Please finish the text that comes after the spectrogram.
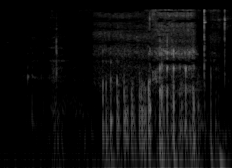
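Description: Bubbling of water in a silicone bong with a glass-on-glass connection as cannabis is smoked, starting as faint gurgles and swelling into a steady, rapid burbling rumble for about a second before cutting off.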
